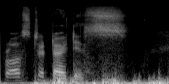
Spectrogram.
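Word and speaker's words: prostatitis: ঠিক আছে আরেকটা এখানে উচ্চারণটা কি হবে জানিনা প্রস প্রস্টেসটিস এরকম কিছুটিস ওই ওয়ার্ডটা বের করে আচ্ছা এইযে এই ওয়ার্ডটা আমি একটু উচ্চারণটা দেখে শুনে নেই। প্রস্টেটাইটিস। ঠিক আছে?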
